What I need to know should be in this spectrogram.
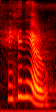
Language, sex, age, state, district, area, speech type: Assamese, female, 18-30, Assam, Nalbari, rural, spontaneous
